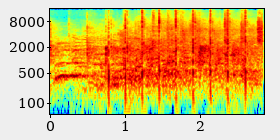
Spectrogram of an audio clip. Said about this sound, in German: Die Damen vom Konsum, die drei Damen vom Konsum. Kleinen Applaus vorweg.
